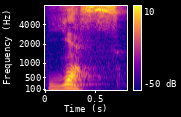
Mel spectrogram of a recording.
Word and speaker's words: yes: Pero fijaros en la pronunciación. Yes. No se dice yes. Yes. Yes. Entrando como si fuera una I latina. Como en la palabra hielo en castellano. Hielo. Yes.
